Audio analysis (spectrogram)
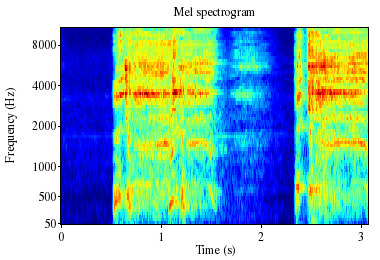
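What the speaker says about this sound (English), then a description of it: "I'm still like coughing a lot, and my throat is bad." Two harsh bursts of coughing close to the mic, the first a rapid run of several coughs, then a brief pause before another fit.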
